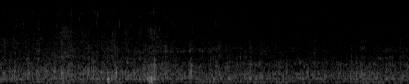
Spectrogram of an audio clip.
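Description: Pot of macaroni boiling in water, a faint steady bubbling hiss, with a couple of soft ticks between one and one and a half seconds in.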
